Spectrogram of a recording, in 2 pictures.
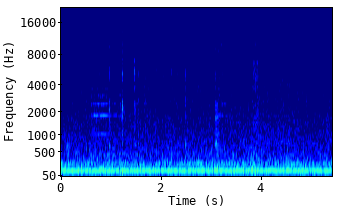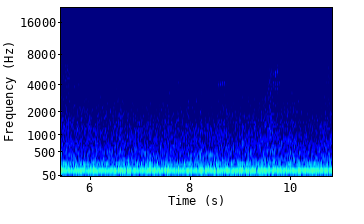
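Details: Danci, a female domestic cat, purring while being massaged indoors, still tentative but enjoying it, her first purr since arriving; a steady low hum-like drone runs throughout with faint soft rustles and a few brief clicks.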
